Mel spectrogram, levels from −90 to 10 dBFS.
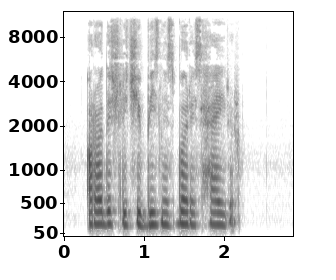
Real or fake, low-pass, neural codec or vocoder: fake; 10.8 kHz; vocoder, 44.1 kHz, 128 mel bands every 256 samples, BigVGAN v2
